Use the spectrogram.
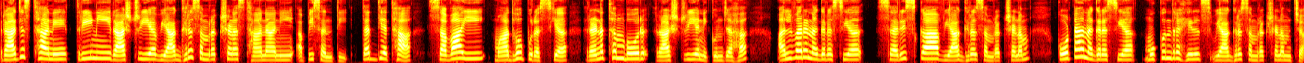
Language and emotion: Sanskrit, neutral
